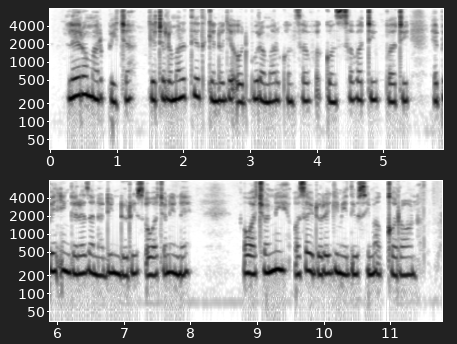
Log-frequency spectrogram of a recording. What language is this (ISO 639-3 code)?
luo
